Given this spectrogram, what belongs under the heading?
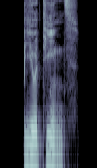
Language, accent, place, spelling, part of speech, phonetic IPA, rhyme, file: German, Germany, Berlin, Biotins, noun, [bioˈtiːns], -iːns, De-Biotins.ogg
- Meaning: genitive singular of Biotin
